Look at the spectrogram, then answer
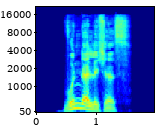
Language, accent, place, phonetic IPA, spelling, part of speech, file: German, Germany, Berlin, [ˈvʊndɐlɪçəs], wunderliches, adjective, De-wunderliches.ogg
- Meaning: strong/mixed nominative/accusative neuter singular of wunderlich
